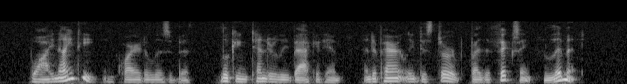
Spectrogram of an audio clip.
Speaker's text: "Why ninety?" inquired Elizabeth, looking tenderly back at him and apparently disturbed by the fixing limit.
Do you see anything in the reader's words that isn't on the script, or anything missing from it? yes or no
no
